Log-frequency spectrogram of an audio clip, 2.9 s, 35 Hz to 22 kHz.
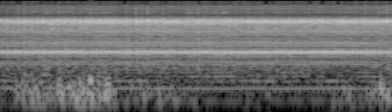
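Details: Model 411 two-stroke engine, stored unused long, carburetor cleaned yet wouldn't start; seals replaced, then started and idle adjusted: steady high idle, even note without misses or surging; normal idle.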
